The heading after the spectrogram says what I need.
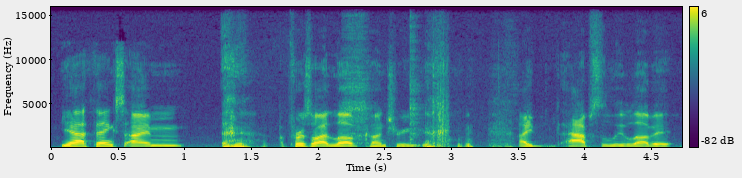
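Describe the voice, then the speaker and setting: A man's voice: mid-range voice, normal speed, fairly bright tone. A man who is a musician, chatting in an interview over a video call, enthusiastic and rambling, often laughing. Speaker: musician guest. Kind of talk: casual interview chat.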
